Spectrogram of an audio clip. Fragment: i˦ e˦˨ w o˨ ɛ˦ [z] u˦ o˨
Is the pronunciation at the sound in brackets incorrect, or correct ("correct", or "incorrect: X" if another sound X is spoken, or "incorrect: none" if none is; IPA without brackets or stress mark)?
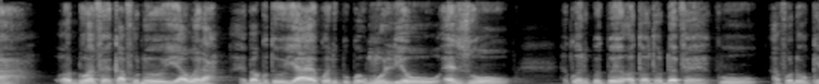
correct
